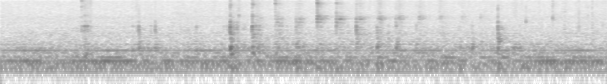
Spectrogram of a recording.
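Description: Faint, scattered small clicks and taps from handling a screwdriver and tablet parts on a workbench, over a faint steady low hum.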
